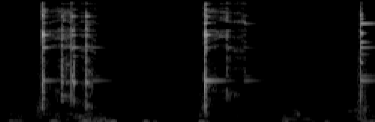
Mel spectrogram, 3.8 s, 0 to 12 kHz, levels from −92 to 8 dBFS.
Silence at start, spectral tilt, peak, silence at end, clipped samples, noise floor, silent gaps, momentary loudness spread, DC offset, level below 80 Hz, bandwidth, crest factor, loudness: 0.4 s; 5 dB/octave; -12 dBFS; 0 s; under 0.1%; -58 dBFS; 1.17-1.42 s, 1.58-1.96 s, 2.64-2.79 s, 3.15-3.24 s, 3.30-3.44 s; 19 LU; under 0.1%; -82 dBFS; 11.5 kHz; 30 dB; -33 LUFS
